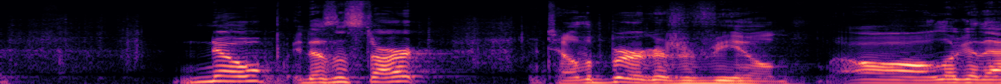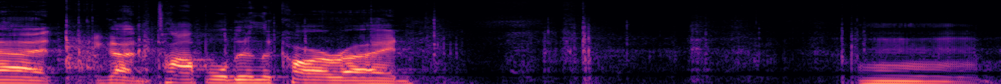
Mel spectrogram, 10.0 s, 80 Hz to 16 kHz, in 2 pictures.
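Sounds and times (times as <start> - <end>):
paper wrapper rustling: 0.0 - 9.5.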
